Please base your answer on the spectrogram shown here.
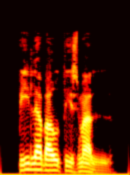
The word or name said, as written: pila bautismal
